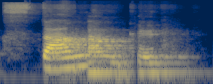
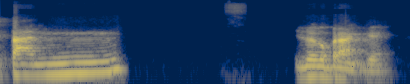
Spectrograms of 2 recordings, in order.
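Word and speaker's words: stan Branke: Nunca un croata va a decir Stan y luego Branque. Va a saltearse esa N. Va a dejar la lengua ahí en reposo.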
